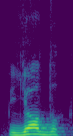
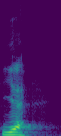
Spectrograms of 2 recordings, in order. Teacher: Обратите внимание, чтобы я не подчинялась твердости дад.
